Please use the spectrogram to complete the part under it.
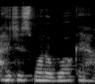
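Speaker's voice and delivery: soft half-whisper under the breath. Retelling the end of an episode, imitating someone half-whispering. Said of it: "she whispers".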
